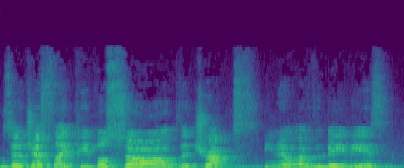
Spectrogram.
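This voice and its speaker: A woman at a very slow pace with lively intonation, light background noise and audible room echo. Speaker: podcast host. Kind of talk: casual interview talk. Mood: earnest, emotional. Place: kitchen.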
